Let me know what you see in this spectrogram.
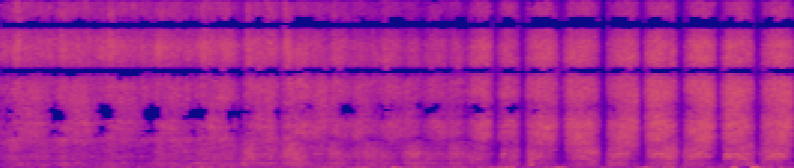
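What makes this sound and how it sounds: A gloved hand scrubs a small, flat, woven fabric rug, wet and lathered with soap on plastic sheeting, back and forth with a stiff-bristled hand brush. A bright, hissy wet scrubbing rasp runs steadily at first, then breaks into distinct rhythmic strokes with short gaps between them toward the end.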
